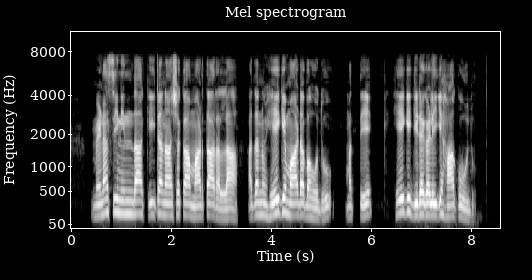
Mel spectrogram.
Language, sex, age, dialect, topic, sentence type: Kannada, male, 51-55, Coastal/Dakshin, agriculture, question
